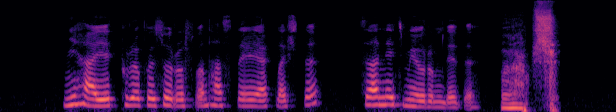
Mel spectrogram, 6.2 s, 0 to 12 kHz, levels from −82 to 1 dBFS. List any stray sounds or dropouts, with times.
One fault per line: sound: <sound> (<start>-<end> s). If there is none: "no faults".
sound: sneeze (5.0-5.6 s)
